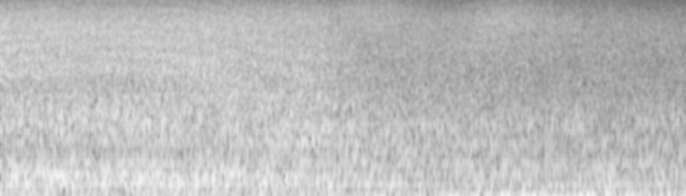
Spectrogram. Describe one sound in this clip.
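Water splashes and rushes down a small waterfall close by, then fades.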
